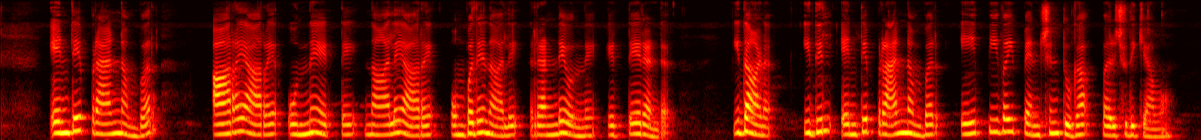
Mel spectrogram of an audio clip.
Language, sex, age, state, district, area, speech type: Malayalam, female, 18-30, Kerala, Pathanamthitta, rural, read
